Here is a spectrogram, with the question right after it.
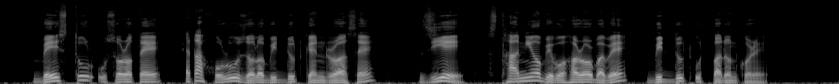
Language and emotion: Assamese, neutral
